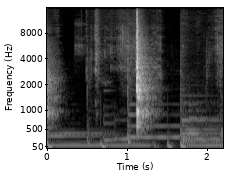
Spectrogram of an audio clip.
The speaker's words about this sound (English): Okay, I'm gonna cut this in half. Yeah, that's what we're gonna do. Cut that in half, put it on its side. We're gonna dice it up.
